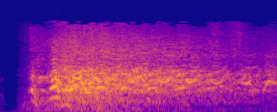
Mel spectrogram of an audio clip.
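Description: Canned laughter sound effect: a crowd of voices laughing together, starting just after the opening and fading away.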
